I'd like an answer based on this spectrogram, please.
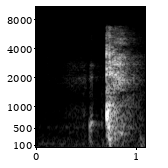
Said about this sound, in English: I think I have to sneeze again.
